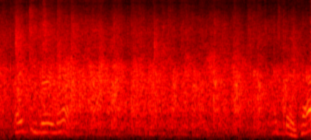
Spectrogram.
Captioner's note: audience applauds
